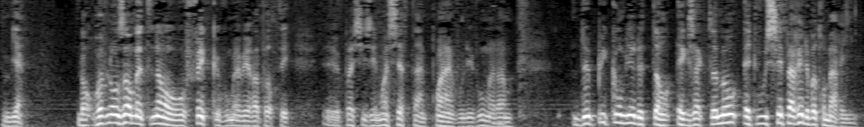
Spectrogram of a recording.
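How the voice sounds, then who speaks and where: An actor playing a calm, kindly police commissioner in a vintage radio drama, speaking in a measured, courteous and reassuring way. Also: male voice, mid-range voice, creaky, slightly rough. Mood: probing, polite.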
